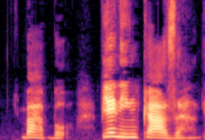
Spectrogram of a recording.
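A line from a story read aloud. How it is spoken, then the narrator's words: Pleading. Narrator (Italian): disse Maggie supplichevole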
